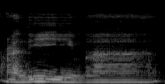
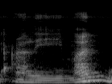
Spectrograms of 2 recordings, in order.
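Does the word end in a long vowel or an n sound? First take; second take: long vowel; n sound. First: The word ends with a lengthened vowel. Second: The word ends with an n sound. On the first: The reading stops at this word. "ketika diwakofkan maka dibacanya alima ... lalu dipanjangkan dua harokat" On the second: The reading continues without stopping. "Seperti contoh aliman. Nah, di situ ada tanwin fathah"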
